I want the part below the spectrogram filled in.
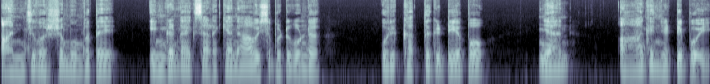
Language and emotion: Malayalam, fearful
